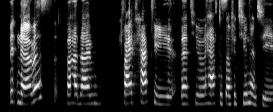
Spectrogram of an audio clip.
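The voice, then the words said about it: German accent. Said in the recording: “Germany. I hope that's not a problem with the accent. ... I love your accent. It's so exotic.”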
